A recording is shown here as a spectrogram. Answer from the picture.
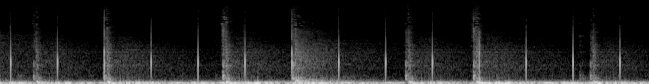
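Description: Sampled cinematic trailer-style hit ringing on as a deep, sustained low rumble, over sharp metronome clicks about twice a second at a 128 bpm tempo.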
